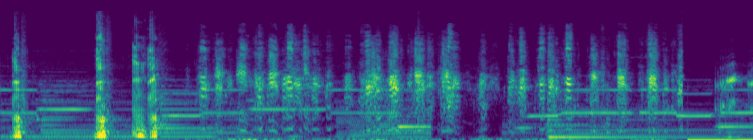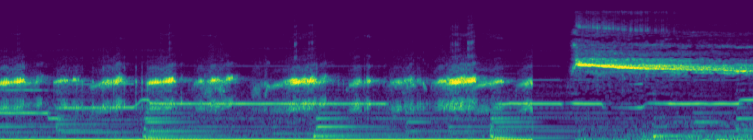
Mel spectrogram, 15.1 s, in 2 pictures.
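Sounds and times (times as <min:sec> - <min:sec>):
background music sustained notes: 0:00.0 - 0:15.0
toad croaking: 0:06.5 - 0:12.8.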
